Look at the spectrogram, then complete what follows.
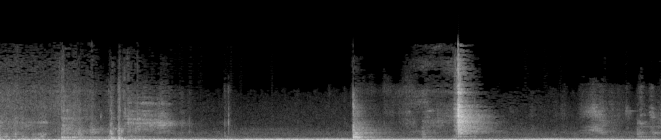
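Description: A steady low mechanical hum runs throughout. Over it come a few short metallic scrapes and clicks, about three and a half and four and a half seconds in, as a propane hose fitting is threaded by hand onto a tank's vapor valve.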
